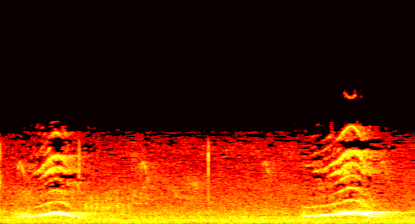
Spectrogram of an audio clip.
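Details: Asian koel heard more distantly, two soft, rising whistled notes about two seconds apart.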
